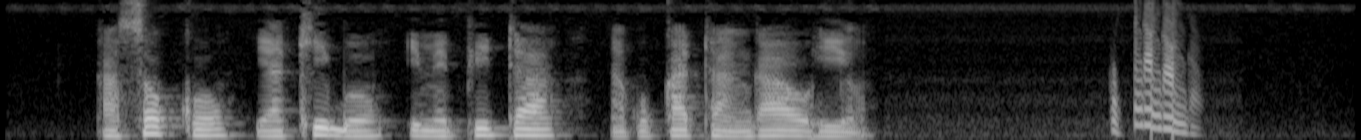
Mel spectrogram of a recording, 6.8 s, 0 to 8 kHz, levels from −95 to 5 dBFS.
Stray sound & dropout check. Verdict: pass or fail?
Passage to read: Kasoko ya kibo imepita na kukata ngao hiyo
fail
